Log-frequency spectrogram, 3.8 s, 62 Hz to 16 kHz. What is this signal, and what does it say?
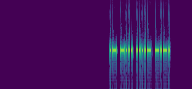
Morse code, heard as a keyed tone, about 46 wpm, 700 Hz. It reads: AB4C
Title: USA Call Signs - 4 Characters - 45wpm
